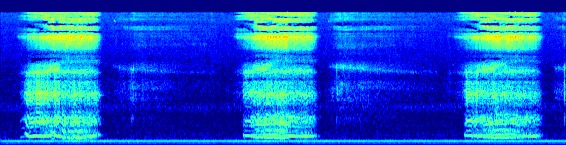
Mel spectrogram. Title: Caught snoring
